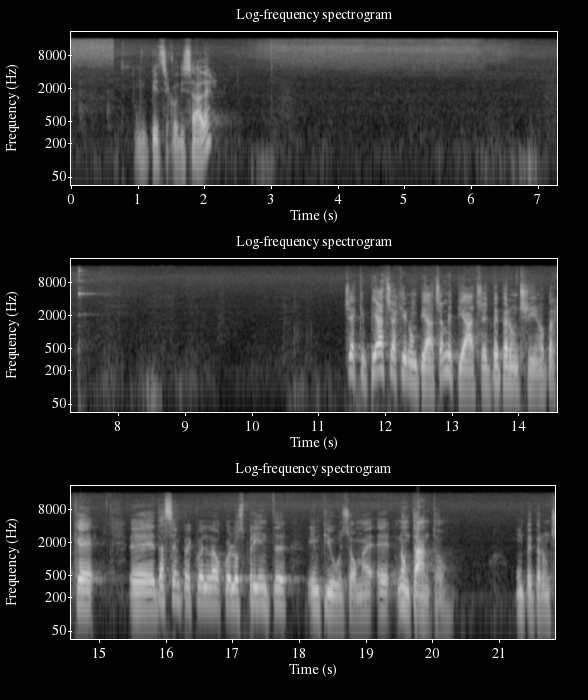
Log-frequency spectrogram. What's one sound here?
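A man speaks calmly and clearly into a microphone close by.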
